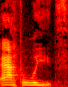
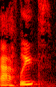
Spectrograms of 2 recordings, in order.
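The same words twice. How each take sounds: First: It is said with an added Southern middle syllable. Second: It is said plainly without the extra syllable.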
